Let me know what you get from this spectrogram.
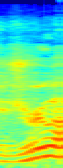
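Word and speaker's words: Jrue: combination with um Drew let me let me pronounce it better Drew holiday because it is a Jay um Drew holiday and B uh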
